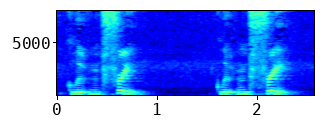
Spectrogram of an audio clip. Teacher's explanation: Typically the stress is on the last syllable, gluten-free, gluten-free.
